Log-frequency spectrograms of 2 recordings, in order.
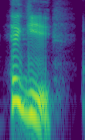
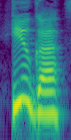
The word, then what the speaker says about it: hygge: It is called H-Y-G-G-E. It looks like it's spelled Higgy.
